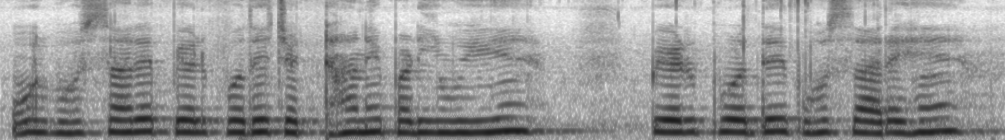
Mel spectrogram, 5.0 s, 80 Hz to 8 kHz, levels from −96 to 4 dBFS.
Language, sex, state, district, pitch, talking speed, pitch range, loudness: Hindi, female, Maharashtra, Aurangabad, 250 Hz, 165 wpm, 245-260 Hz, -15 LUFS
